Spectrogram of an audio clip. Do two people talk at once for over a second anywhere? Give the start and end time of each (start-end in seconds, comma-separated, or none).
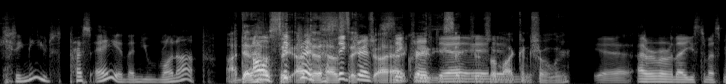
2.5-5.1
